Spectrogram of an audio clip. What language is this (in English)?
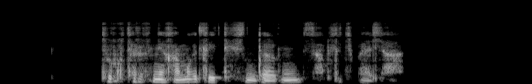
Mongolian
